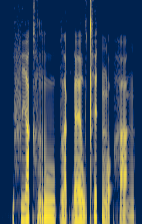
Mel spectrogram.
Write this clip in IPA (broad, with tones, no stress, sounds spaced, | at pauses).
f i˦˥ a̯ kʰ r uː˧ p l a˨˩ k̚ l ɛː˧ w tʰ e˥˩ k̚ ŋ ɔ˨˩ ʔ h a˨˩ ŋ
